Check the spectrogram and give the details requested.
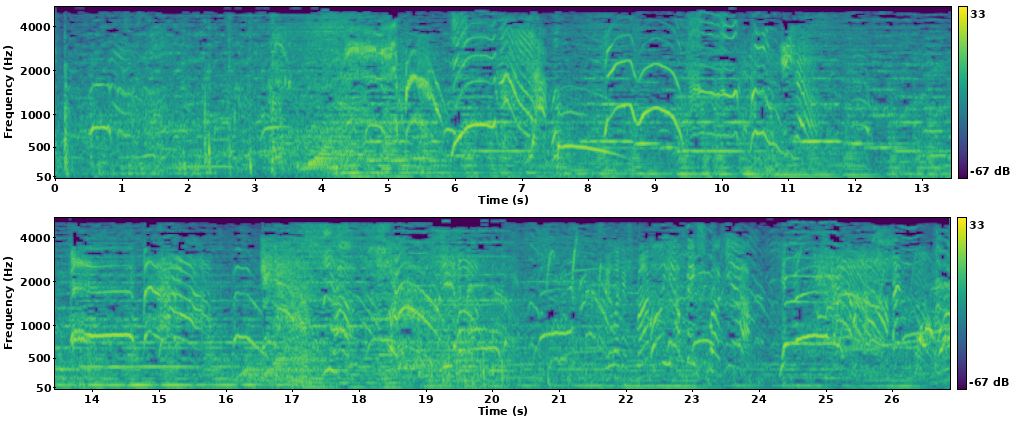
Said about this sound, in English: Before they took the cattle out, those cowboys waved their hats in the air and yelled, yeehaw!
